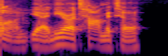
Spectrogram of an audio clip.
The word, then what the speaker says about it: Automata: So other than Heroes of the Storm, I've been playing Nier Automata. – Yeah. – So man. – I love all the different pronunciations. It's automata, man. It's a play on the word automaton.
